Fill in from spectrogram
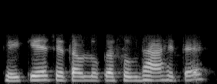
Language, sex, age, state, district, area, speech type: Maithili, female, 45-60, Bihar, Madhepura, rural, conversation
